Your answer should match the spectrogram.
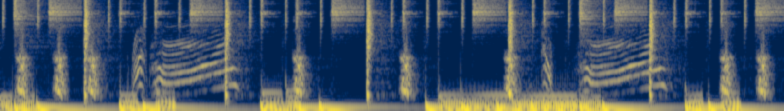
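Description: A dog barks loudly and repeatedly in short, quick bursts, with some high, rising yelps mixed in, set against steady sustained tones underneath.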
